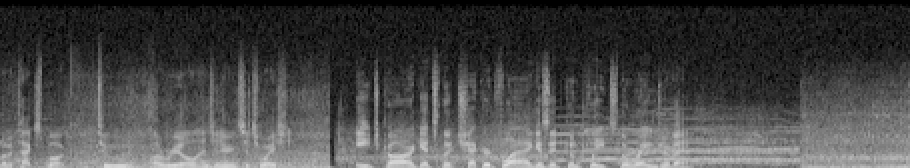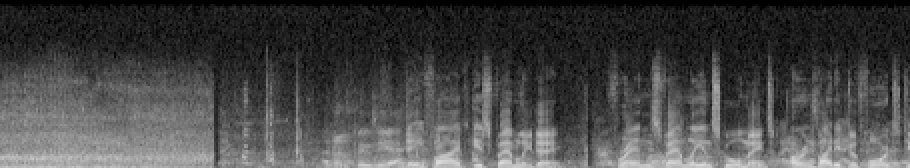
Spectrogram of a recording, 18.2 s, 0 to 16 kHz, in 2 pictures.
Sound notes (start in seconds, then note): 10.3 cheers; 11.3 laughing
